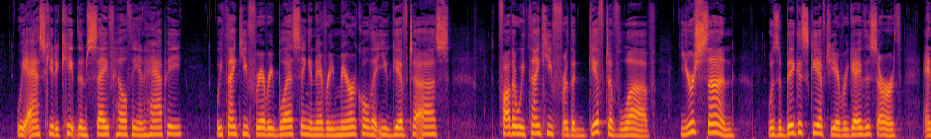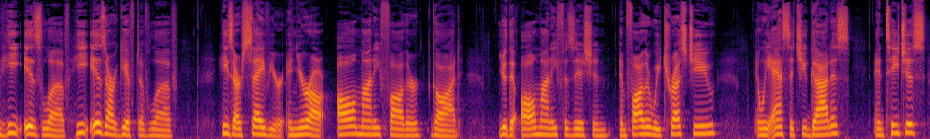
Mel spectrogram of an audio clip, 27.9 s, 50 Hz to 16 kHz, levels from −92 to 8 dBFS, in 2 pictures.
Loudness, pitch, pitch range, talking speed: -16 LUFS, 175 Hz, 160-190 Hz, 175 wpm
